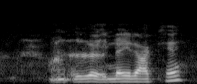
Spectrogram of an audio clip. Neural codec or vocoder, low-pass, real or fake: codec, 16 kHz, 2 kbps, FunCodec, trained on LibriTTS, 25 frames a second; 7.2 kHz; fake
